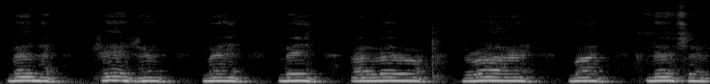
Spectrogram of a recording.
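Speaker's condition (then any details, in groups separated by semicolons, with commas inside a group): ALS; excess saliva, pauses, slower less clear speech, can swallow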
